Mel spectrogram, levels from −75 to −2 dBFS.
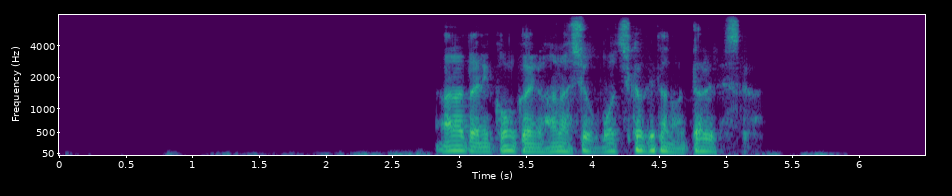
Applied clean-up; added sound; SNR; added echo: neural mask model Resemble Enhance denoiser.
